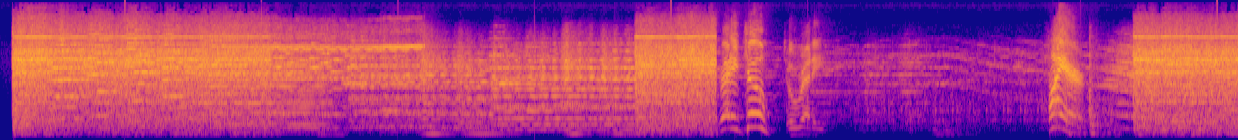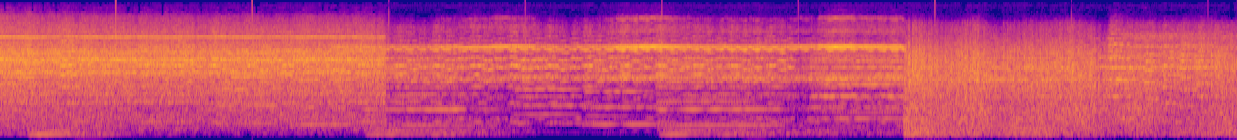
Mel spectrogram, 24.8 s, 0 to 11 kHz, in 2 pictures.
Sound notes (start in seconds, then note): 0.3 lasers blasting; 0.3 suspenseful orchestral music; 11.3 lasers blasting; 11.3 suspenseful orchestral music; 21.7 explosion booming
